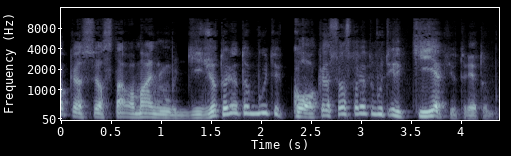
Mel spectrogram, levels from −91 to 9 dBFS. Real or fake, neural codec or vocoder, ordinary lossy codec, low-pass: fake; autoencoder, 48 kHz, 128 numbers a frame, DAC-VAE, trained on Japanese speech; MP3, 48 kbps; 14.4 kHz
